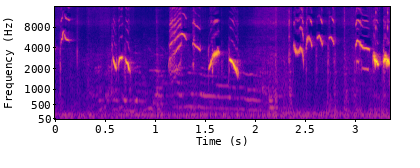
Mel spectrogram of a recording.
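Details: A female greater green leafbird sings hyperactively, used as a lure to stir other birds into breeding condition. Clear looping whistles and sharp chirps alternate rapidly, with a faint lower whistled line beneath and a soft background hum.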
